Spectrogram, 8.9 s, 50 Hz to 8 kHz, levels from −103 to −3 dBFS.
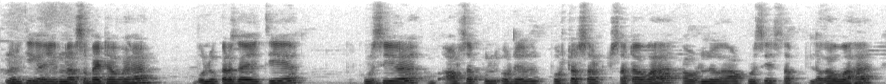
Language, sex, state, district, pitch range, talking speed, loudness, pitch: Hindi, male, Bihar, Jahanabad, 165-185 Hz, 185 wpm, -22 LUFS, 175 Hz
